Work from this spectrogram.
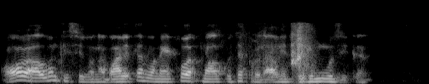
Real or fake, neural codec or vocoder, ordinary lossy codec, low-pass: fake; codec, 24 kHz, 3 kbps, HILCodec; Opus, 24 kbps; 7.2 kHz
